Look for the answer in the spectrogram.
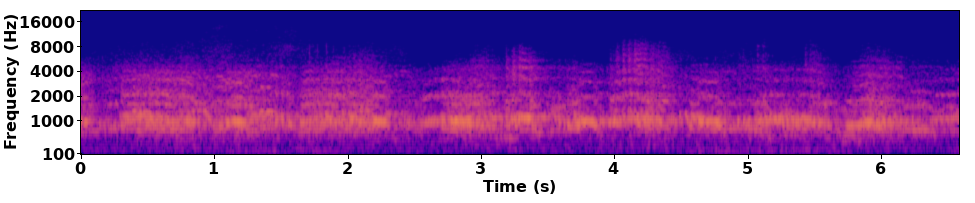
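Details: A resting flock of some 200 Eurasian cranes at Racconigi, Italy, gives loud overlapping bugling calls in repeated surges, a thick chorus of honking voices throughout.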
